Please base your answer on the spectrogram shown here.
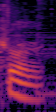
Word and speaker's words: Kong: It's clicking your mouth on the side of your mouth, and Kong is pronounced more like Kung.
